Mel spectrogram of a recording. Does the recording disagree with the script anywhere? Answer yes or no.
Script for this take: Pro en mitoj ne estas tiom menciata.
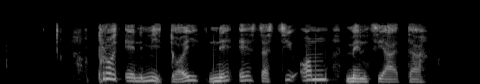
no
